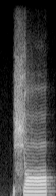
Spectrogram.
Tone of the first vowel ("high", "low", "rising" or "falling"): high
